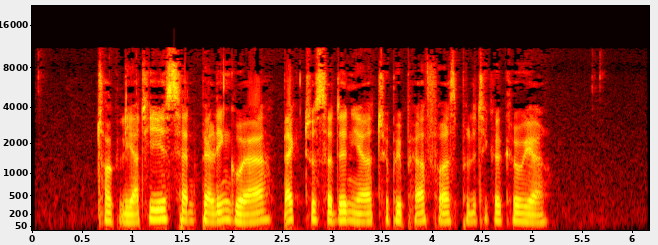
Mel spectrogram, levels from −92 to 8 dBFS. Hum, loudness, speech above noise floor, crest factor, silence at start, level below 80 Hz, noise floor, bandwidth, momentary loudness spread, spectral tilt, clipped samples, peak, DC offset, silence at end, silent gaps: none; -17 LUFS; 39 dB; 18 dB; 0.65 s; -48 dBFS; -57 dBFS; 11.5 kHz; 8 LU; -3 dB/octave; under 0.1%; 0 dBFS; under 0.1%; 1 s; none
